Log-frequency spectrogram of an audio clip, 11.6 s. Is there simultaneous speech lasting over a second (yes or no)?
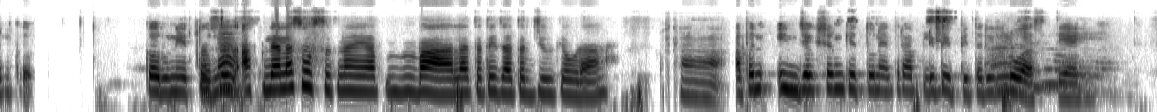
no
